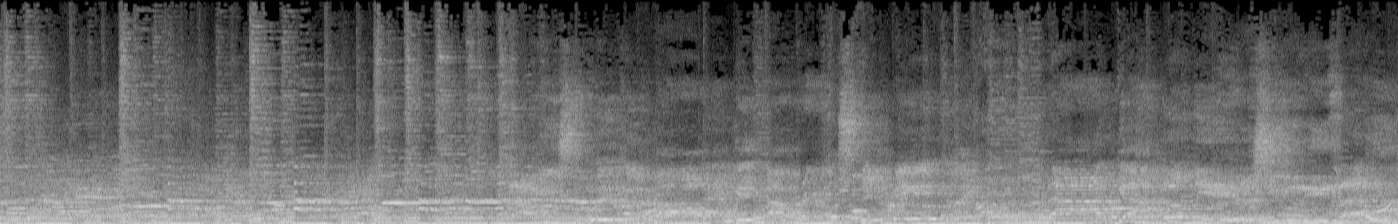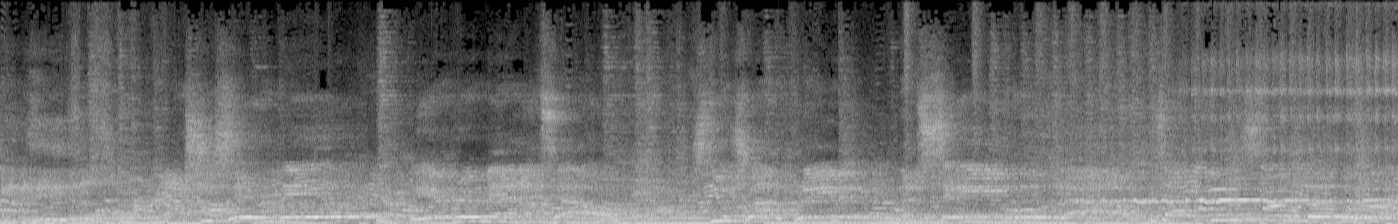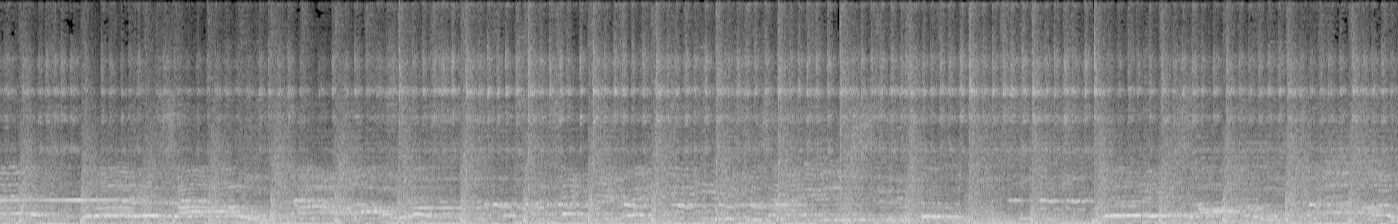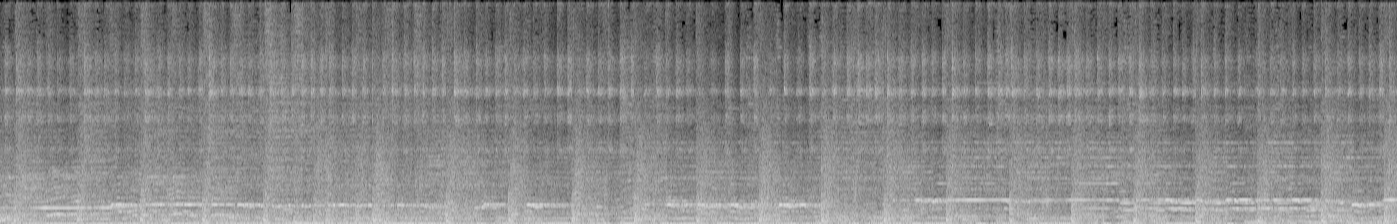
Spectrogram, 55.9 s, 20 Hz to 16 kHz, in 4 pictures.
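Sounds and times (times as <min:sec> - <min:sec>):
bass: 0:00.0 - 0:55.9
strummed acoustic guitar: 0:00.0 - 0:55.9
harmonica solo: 0:24.8 - 0:55.9.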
